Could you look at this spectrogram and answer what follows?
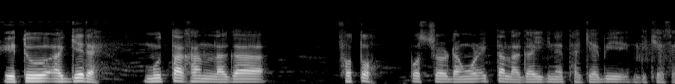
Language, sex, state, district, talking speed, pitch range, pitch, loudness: Nagamese, male, Nagaland, Dimapur, 140 wpm, 120-145 Hz, 130 Hz, -19 LUFS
